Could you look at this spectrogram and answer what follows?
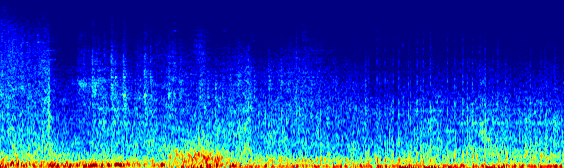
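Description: Loud, continuous low rumble with a crackling edge: a spacecraft shaking through atmospheric re-entry, as dramatised film sound design.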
